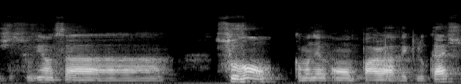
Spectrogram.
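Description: A man with a Polish accent speaks at medium pitch. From Poland. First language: Polish (speaking French). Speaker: former footballer. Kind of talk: interview. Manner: halting.

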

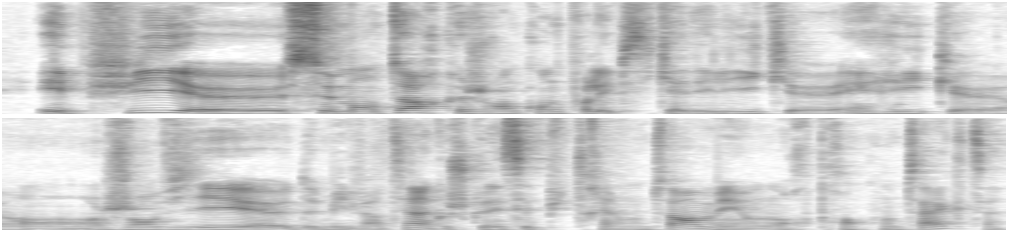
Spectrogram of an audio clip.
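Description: Hardly pausing at all, a woman speaks in a very deep, low voice. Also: ordinary pitch variation, fairly slow pace. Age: 30s. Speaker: chef and table d'hôte host. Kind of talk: casual interview conversation. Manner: halting, frequent repetitions.

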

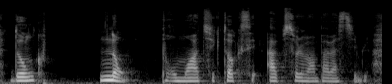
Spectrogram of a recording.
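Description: A woman speaks with fairly even intonation in a very clean recording with a silent background. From Marseille, southern France (northern districts). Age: 40s. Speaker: blogger and entrepreneur. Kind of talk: interview conversation. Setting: apartment in Marseille.

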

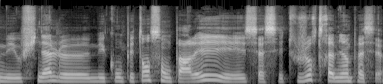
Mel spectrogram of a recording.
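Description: In a very clean recording with a silent background and a dry, close sound with no echo, a woman uses an ordinary speaking voice with a fairly low pitch and ordinary pitch variation. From northern France, Valenciennes. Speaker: cloud security officer. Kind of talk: interview.

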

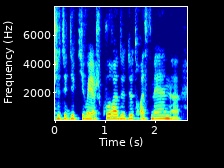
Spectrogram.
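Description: A woman speaks at a moderate pace, her fairly high pitch paired with a dark, mellow tone. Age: 30s. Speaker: mother and entrepreneur. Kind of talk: casual interview chat. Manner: hesitant, many fillers.

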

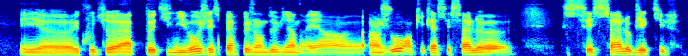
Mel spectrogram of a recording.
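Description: The man's pitch is very deep and low. His intonation remains fairly even. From France. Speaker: DJ and music producer. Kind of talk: interview.

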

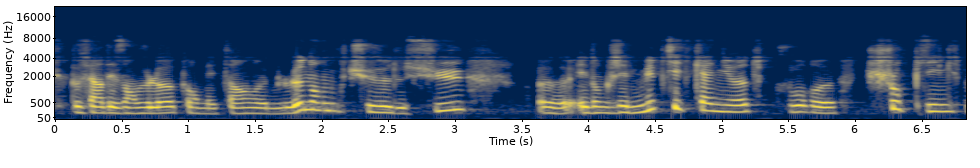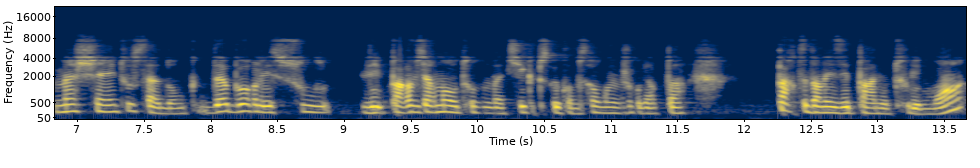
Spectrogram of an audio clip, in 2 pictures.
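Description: A plain, everyday voice at a moderate pace with ordinary pitch variation. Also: woman. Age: 20s. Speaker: nurse and coaching client. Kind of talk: interview testimony.

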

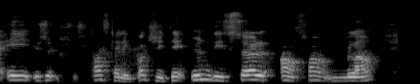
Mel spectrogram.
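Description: Speaking at a moderate pace in a Quebec accent, a woman lets her pitch swing very widely. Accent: Québécois French. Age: 40s. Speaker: documentary filmmaker and explorer. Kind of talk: interview.

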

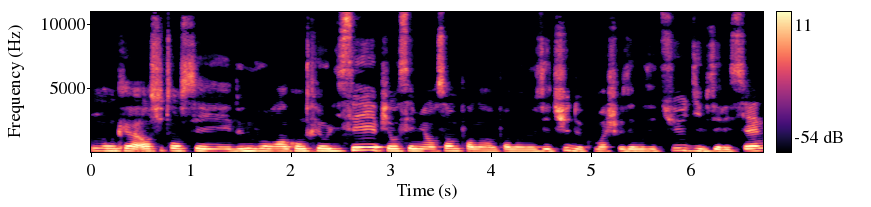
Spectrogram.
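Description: Speaking at a fairly quick pace, a woman has a dark, mellow tone and fairly even intonation. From Brittany, near Brest. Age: 20s. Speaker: lawyer. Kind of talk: interview.

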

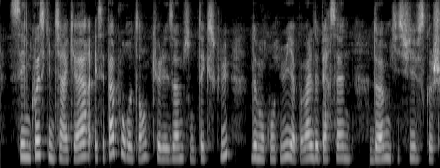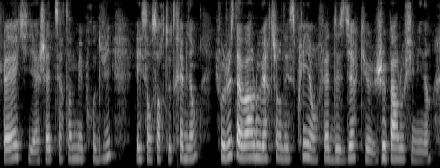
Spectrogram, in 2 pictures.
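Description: Here a woman talks at a fairly quick pace and a medium pitch, with fairly even intonation. It is an unremarkable speaking voice. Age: 20s. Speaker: business coach and podcaster. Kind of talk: solo podcast monologue.

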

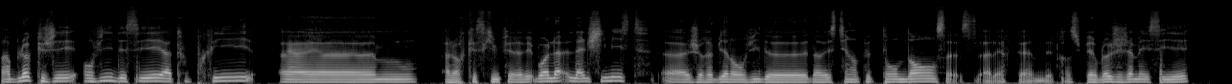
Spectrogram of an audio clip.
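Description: Dark and mellow in tone, a man's voice sits at medium pitch with ordinary pitch variation. He talks at a fairly slow pace on a very clean recording with a silent background. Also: dry, close sound with no echo. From Belgium. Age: 20s. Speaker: professional rock climber. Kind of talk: interview. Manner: halting.

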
